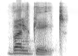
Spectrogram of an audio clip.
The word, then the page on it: Vulgate: Indian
